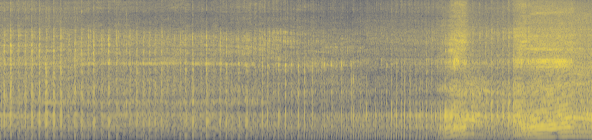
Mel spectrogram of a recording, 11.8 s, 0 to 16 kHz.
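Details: Rare 1994 Honda EZ90 Cub revived after sitting, with fresh fuel and carb cleaner sprayed in the intake: the small single putters steadily with an even beat for several seconds, no misses or knocks.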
